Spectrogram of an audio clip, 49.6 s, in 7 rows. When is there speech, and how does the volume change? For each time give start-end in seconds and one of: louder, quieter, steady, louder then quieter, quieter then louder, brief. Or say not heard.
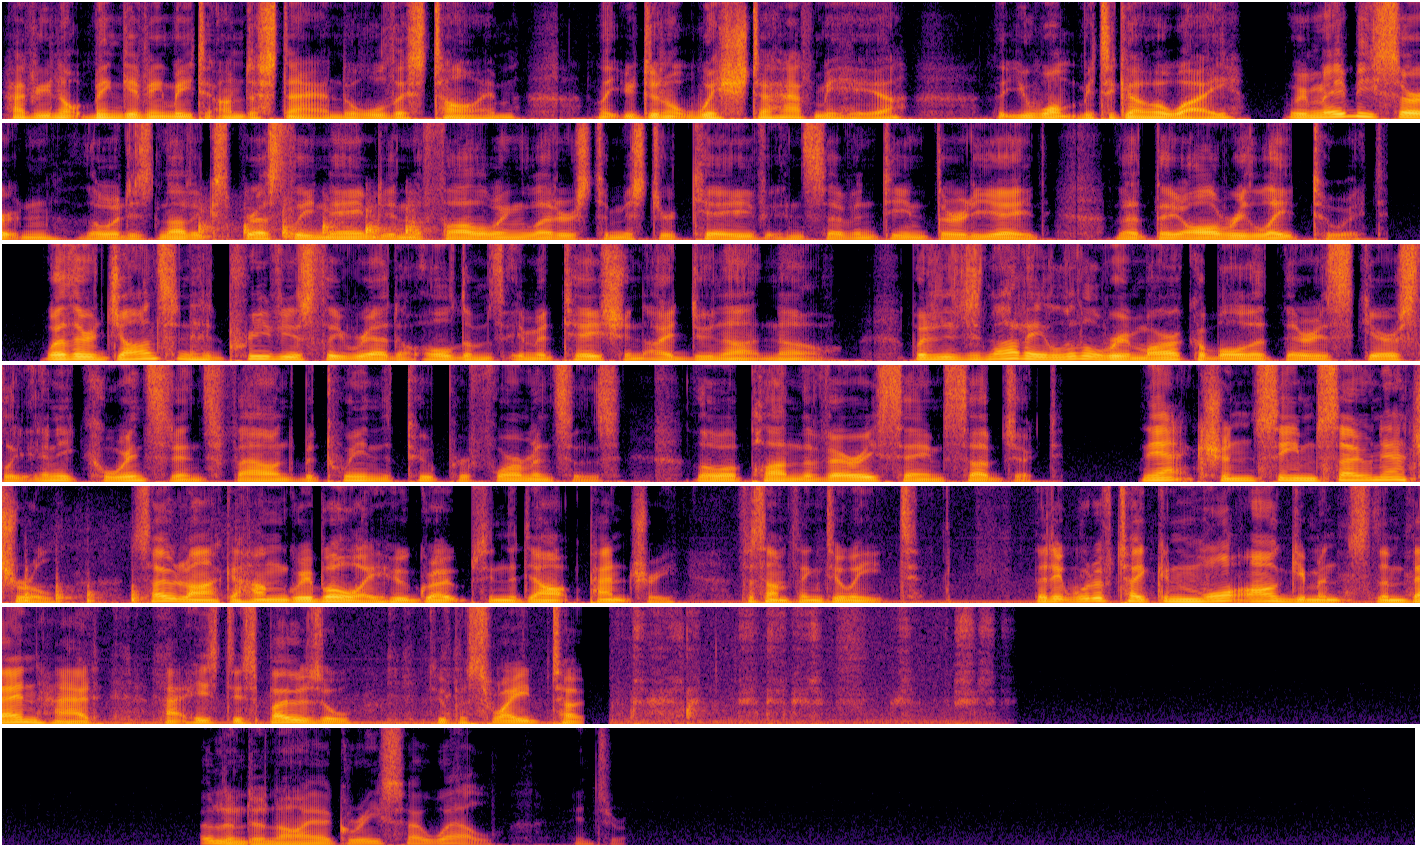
0.0-38.4 steady
43.5-45.6 brief.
